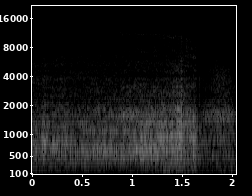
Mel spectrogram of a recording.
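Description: A homemade wooden chamfer plane being pushed along the sharp corner of a board, taking off a thin shaving: a faint, steady hiss in one long stroke that stops about a second and a half in.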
